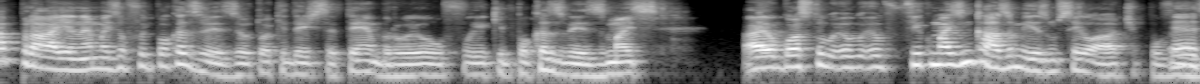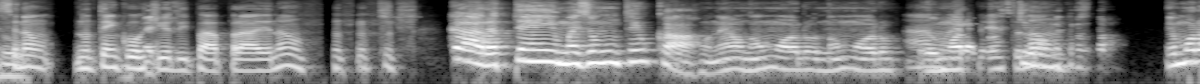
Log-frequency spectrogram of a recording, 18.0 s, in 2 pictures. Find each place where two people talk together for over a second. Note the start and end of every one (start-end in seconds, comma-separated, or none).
15.8-17.0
